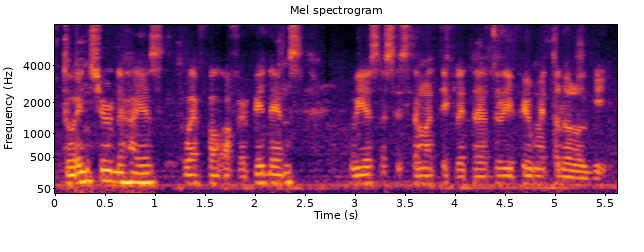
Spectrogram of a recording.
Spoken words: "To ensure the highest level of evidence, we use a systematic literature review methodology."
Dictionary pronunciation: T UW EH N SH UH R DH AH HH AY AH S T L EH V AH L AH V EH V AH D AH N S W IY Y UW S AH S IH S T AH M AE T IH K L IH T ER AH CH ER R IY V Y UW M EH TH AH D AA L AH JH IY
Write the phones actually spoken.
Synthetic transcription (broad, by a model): T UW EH N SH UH R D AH HH AY AH S T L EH F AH L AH F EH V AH D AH N S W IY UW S AH S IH S T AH M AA T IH K L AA T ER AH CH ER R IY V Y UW M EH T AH D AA L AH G IY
